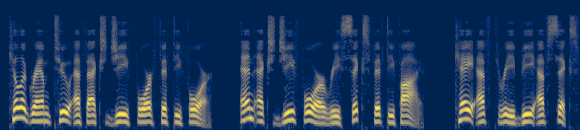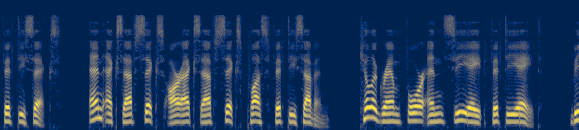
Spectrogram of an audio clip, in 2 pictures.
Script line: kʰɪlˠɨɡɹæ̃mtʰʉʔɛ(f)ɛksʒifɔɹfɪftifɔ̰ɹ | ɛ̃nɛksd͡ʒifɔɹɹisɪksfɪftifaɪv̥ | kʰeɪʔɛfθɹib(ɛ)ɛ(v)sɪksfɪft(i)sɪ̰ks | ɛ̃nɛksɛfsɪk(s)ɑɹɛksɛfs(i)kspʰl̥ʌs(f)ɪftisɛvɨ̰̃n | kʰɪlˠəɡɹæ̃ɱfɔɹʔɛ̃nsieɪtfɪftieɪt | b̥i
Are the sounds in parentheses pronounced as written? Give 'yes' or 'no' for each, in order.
yes, no, no, yes, yes, no, yes

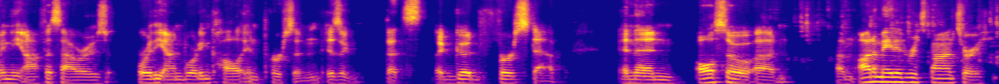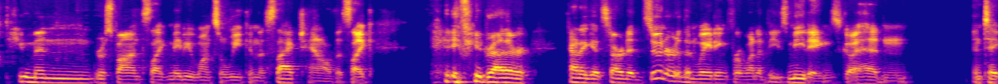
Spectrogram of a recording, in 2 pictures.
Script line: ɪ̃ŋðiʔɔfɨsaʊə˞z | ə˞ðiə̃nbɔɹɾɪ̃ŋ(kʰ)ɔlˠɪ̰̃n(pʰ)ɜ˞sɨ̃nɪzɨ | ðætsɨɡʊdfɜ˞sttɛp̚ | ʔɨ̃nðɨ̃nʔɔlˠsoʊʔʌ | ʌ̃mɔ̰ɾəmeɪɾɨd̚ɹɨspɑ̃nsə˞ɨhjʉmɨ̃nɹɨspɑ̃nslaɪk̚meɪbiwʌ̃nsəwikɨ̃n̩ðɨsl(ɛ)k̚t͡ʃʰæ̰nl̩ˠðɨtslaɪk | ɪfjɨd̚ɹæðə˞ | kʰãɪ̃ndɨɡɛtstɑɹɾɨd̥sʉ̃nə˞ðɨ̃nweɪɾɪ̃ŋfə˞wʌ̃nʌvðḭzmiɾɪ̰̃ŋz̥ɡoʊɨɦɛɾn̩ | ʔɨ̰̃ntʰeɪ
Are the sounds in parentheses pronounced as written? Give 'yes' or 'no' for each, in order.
yes, yes, no

